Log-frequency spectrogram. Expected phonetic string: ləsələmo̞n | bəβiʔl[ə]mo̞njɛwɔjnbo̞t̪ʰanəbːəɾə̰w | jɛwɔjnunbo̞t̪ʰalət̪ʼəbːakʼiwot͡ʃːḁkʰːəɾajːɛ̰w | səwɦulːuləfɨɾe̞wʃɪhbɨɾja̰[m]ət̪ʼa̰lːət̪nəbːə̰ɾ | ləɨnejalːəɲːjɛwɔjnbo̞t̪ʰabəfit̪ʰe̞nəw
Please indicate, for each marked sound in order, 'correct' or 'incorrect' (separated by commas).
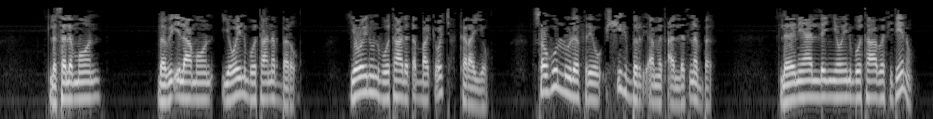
incorrect, correct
